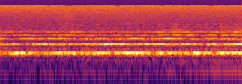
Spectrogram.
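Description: Background music from the drama's score: one long held drone note, steady in pitch and level.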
